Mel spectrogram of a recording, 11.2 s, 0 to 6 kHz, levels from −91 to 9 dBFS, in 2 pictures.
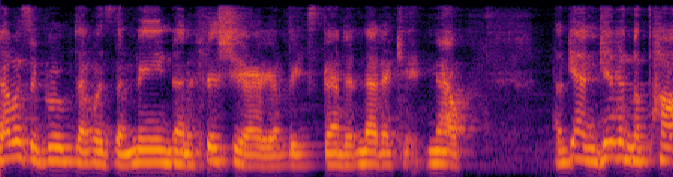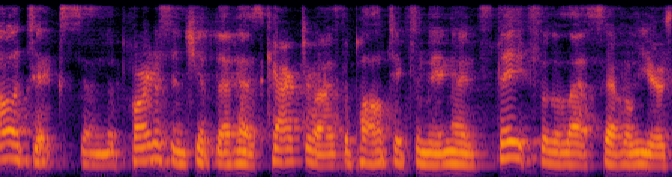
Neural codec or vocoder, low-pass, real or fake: codec, 32 kHz, 1.9 kbps, SNAC; 5.4 kHz; fake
